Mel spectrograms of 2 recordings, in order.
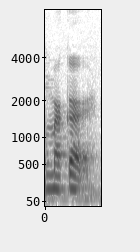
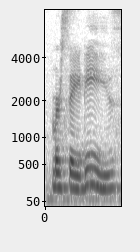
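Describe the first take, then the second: First: The word's final sounds are dropped. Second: The word is said with its full ending. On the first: "they'll just say Merker" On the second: "instead of saying like Mercedes"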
